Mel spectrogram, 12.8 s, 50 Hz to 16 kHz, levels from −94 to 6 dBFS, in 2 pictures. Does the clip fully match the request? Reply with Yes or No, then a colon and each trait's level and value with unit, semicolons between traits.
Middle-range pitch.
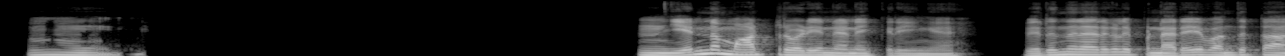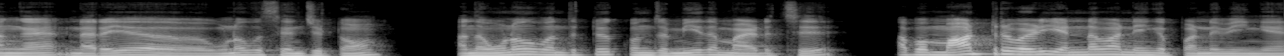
Yes: medium, 145 Hz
